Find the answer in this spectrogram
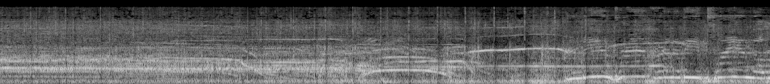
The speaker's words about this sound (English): Round of applause for Mr. ….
